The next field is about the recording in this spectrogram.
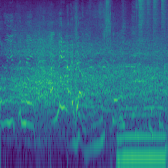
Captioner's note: audience ohhs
